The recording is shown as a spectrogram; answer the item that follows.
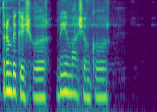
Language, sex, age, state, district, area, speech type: Marathi, female, 30-45, Maharashtra, Beed, urban, spontaneous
